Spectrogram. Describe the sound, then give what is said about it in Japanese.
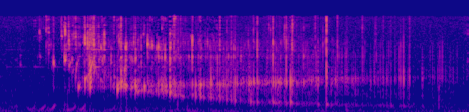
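Stout beer pours into a beer glass with a faint, steady gurgling trickle and splashing drips that run for about three seconds before tapering off, with no voices. “じゃあ、ビアクズグラスに注いでいきます。”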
